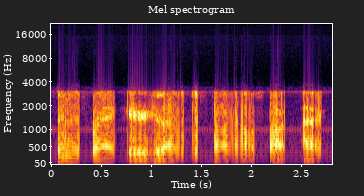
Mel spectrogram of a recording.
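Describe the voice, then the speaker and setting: A man's voice: rumbling low, brisk. Casual swearing man on the road, voice bitcrushed and crunchy, through a muffled static-heavy radio. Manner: loose, swearing, excitable. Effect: crunchy bitcrushed distorted audio.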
